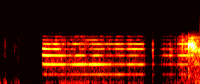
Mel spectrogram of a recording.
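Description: A steady pitched tone with several overtones, held level for about a second, starting about half a second in.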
